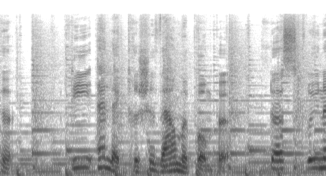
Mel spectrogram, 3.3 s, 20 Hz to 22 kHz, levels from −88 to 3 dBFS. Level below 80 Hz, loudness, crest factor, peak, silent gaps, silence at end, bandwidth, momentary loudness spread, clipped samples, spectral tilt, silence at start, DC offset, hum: -40 dBFS; -26 LUFS; 16 dB; -8 dBFS; none; 0 s; 16 kHz; 10 LU; under 0.1%; -5.5 dB/octave; 0 s; under 0.1%; none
